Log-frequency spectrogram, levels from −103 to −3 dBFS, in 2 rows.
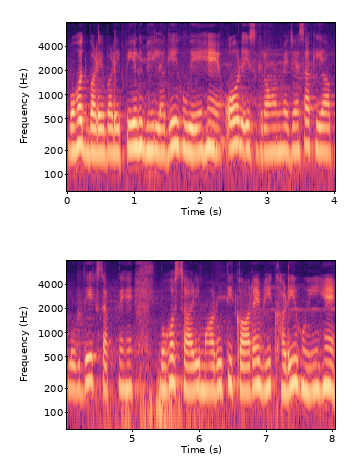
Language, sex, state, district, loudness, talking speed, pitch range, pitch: Hindi, female, Bihar, Madhepura, -17 LUFS, 185 wpm, 190-215 Hz, 200 Hz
